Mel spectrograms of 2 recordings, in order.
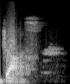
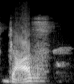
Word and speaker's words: jass: The word is pronounced jazz, and the pronunciation is jazz, and also the spelling is JASS.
